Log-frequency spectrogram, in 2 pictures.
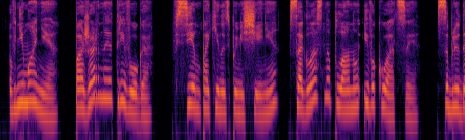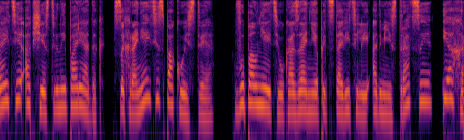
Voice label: Pozharnaya trevoga golosovoe obyavlenie; Пожарная тревога; профессиональных дикторов для записи голосовых объявлений

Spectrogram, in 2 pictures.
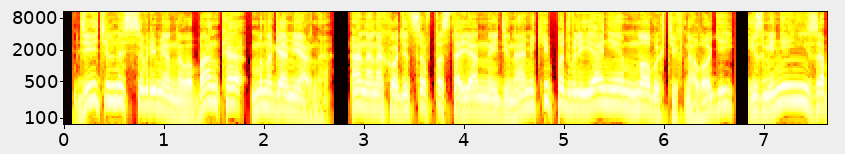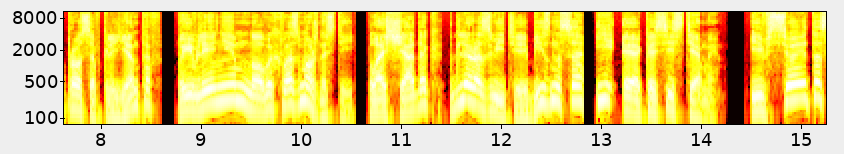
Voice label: informacionno; профессиональных дикторов для озвучивания видео

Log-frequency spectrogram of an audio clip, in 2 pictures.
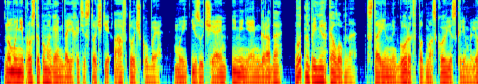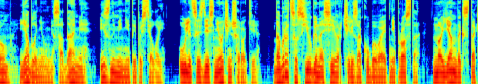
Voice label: dushevno; профессиональных дикторов для озвучивания видео

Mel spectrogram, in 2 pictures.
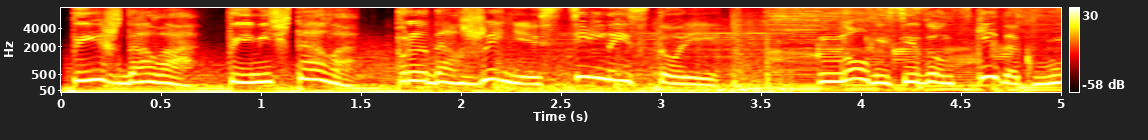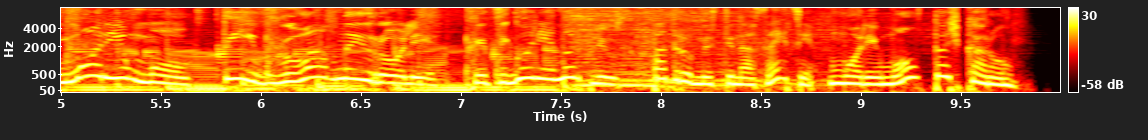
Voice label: audiorolik; актерских голосов для озвучки видео

